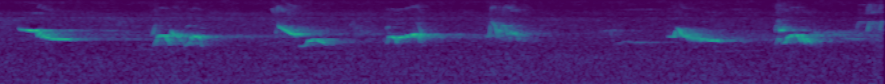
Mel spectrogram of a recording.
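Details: Clear American robin song: loud whistled phrases, each gliding down, repeated about every half second with one brief gap, little other sound.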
